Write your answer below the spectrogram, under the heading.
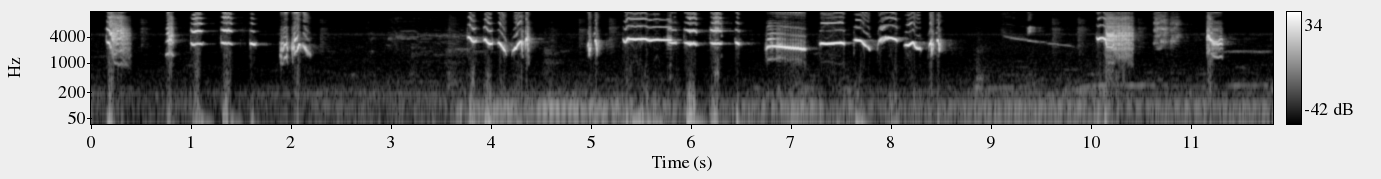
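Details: Fighting oriental magpie-robin (kacer) delivering rapid bursts of short clipped notes, then a lively run of clear whistles, twisting slurs and a rasping buzz, followed by a pause and another harsh burst.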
